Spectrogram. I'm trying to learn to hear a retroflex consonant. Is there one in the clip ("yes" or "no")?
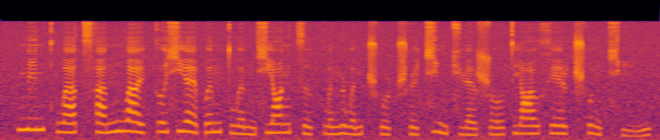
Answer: yes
